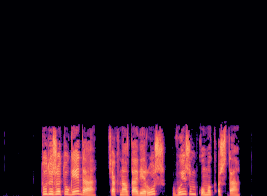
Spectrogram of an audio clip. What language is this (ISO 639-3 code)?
chm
